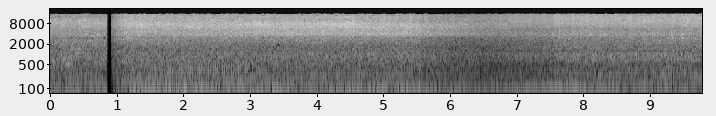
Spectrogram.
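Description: A large bus engine rumbles close by.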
